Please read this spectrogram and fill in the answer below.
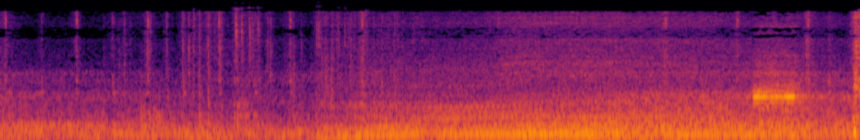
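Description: Car engine heard from inside the cabin over tyre and road noise. About three seconds in, the engine speeds up as the car accelerates: its note rises and then holds steady at a higher, louder pitch. A short high tone sounds near the end.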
